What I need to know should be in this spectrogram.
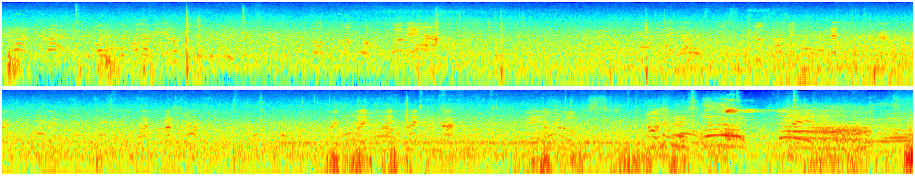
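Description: Players shout to each other across an open field, heard from a distance.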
